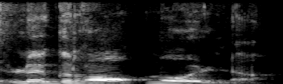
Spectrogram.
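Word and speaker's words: Le Grand Meaulnes: um, Well, getting back to it, would you pronounce the name of the novel for me? Le so Grand the novel, yeah, it's Le Grand Maulne, which is hard to translate.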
